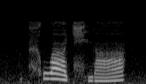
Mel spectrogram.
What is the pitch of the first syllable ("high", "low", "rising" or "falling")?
falling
